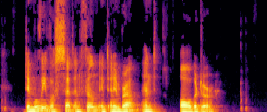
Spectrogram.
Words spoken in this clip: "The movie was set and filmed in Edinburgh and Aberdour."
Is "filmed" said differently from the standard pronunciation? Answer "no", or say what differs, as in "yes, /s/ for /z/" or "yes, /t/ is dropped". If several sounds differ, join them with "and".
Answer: yes, /d/ is dropped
